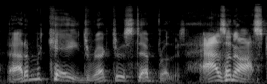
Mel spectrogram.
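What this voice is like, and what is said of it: Imitates another person's voice. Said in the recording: “It was a good impersonation”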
